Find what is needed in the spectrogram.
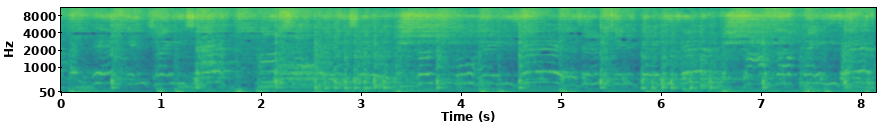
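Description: A blues-rock band playing live, drum kit driving it with snare, bass drum and cymbal hits under electric guitar, while a melody line slides and bends in pitch above, from violin and singing voice.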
